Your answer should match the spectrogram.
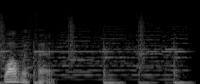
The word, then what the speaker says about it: Wobbuffet: at the cafe it's yeah we know it's pronounced Wobbuffet what the heck does the name Wobbuffet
